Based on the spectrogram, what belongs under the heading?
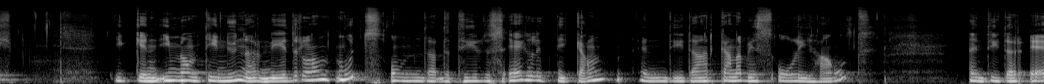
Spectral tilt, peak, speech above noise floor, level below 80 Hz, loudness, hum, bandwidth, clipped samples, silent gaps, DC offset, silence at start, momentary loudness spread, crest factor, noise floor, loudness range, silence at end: -7.5 dB/octave; -4 dBFS; 35 dB; -56 dBFS; -19 LUFS; none; 13.5 kHz; under 0.1%; none; under 0.1%; 0 s; 11 LU; 16 dB; -53 dBFS; 5 LU; 0 s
